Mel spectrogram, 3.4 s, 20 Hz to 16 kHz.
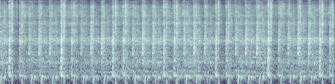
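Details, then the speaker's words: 1983 Case 446 tractor repowered with a Lombardini 6LD 435 diesel, started cold at about 53°F without glow plugs or block heater: crisp regular clatter, no misses, a little smoke that clears when warm; normal cold idle. "It's smoking a little bit. Smoke clears up when it's warm."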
